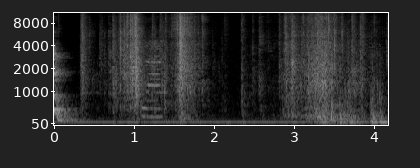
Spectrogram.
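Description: Plastic-wrapped snack packages rustling and being handled and set down, in irregular bursts with a sharp knock about a second and a half in.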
